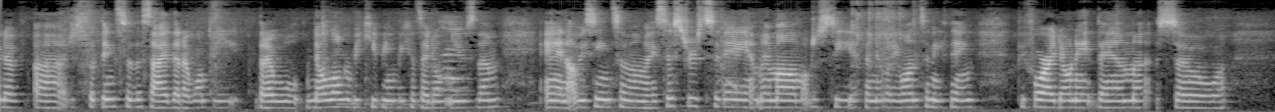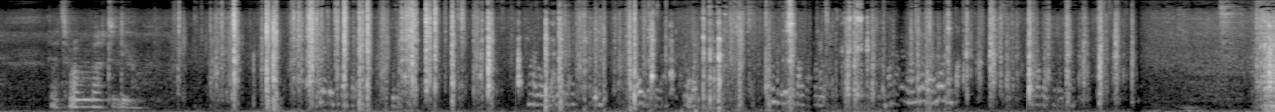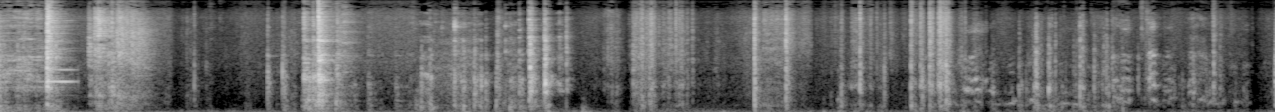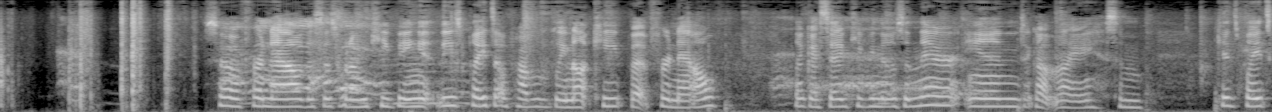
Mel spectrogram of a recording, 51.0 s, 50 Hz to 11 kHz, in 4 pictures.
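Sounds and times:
dishes clattering: 0:14.9 - 0:24.1, 0:25.3 - 0:27.1, 0:28.1 - 0:31.4, 0:33.0 - 0:40.0.

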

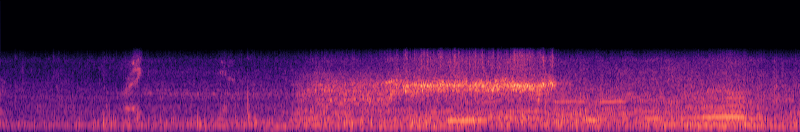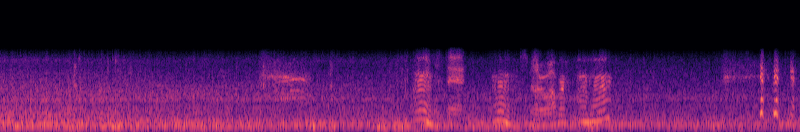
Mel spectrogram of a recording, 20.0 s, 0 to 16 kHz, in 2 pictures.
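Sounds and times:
car engine revving: 0:02.0 - 0:13.4.

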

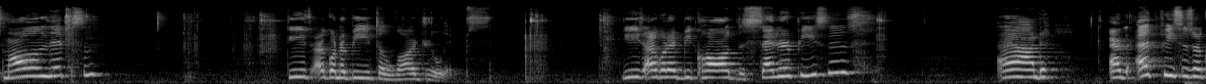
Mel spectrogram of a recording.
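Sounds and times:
puzzle pieces clicking on table: 0:01.6 - 0:02.9.

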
